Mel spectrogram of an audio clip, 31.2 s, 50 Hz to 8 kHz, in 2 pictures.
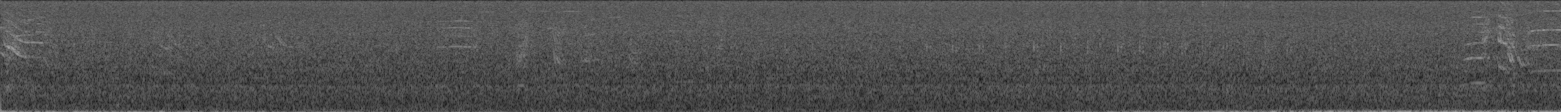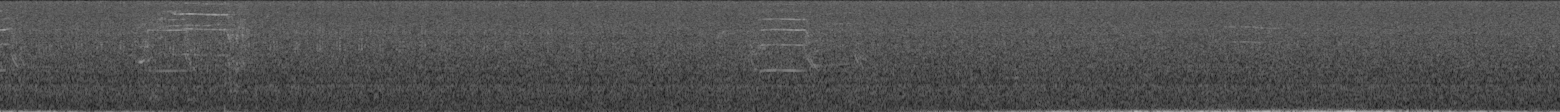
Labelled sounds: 0.0	0.5	killer whale, northern resident, G clan, 1.6 to 2.8 kHz
4.4	4.7	killer whale, northern resident, G clan, GI subclan, call N24i, 2.1 to 4.5 kHz
14.6	15.0	killer whale, northern resident, G clan, 2.3 to 2.9 kHz
15.3	15.8	killer whale, northern resident, G clan, 1.1 to 6.0 kHz
17.2	17.9	killer whale, northern resident, G clan, 3.4 to 7.3 kHz
23.1	23.7	killer whale, northern resident, G clan, GI subclan, call N23i, 1.1 to 4.8 kHz
28.0	28.4	killer whale, northern resident, G clan, 3.6 to 3.9 kHz

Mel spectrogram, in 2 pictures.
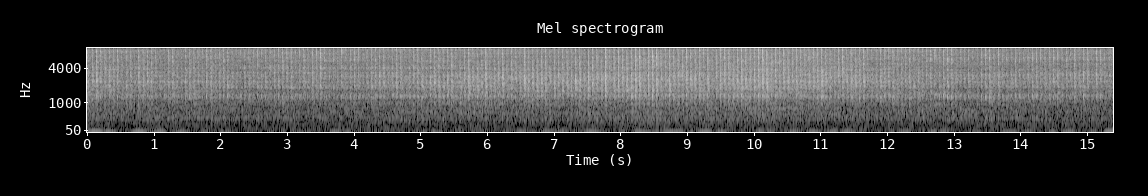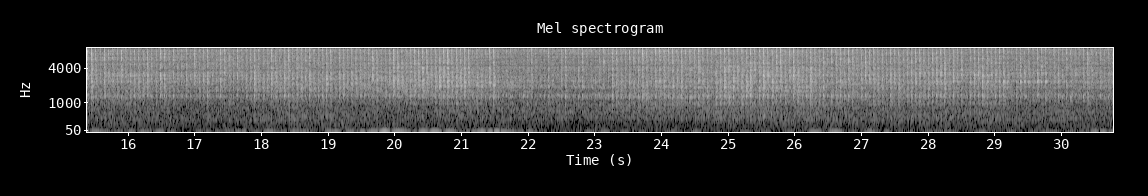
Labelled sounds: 12.7	13.0	vessel noise, 1.2 to 1.6 kHz
19.7	19.9	vessel noise, 2.6 to 2.7 kHz

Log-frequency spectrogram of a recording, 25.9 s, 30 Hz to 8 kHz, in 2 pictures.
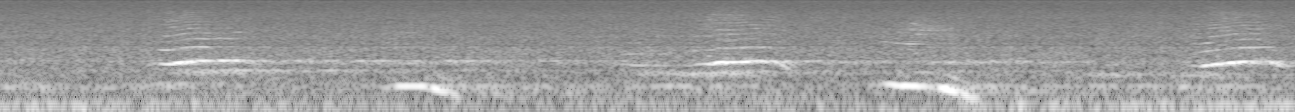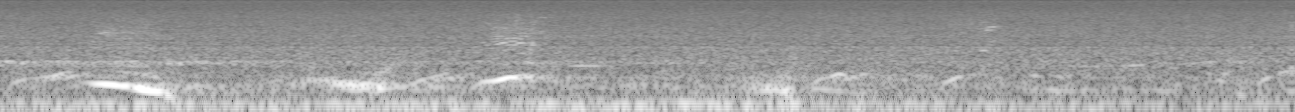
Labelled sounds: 1.7	2.4	humpback whale, 1.1 to 1.6 kHz
8.9	9.2	humpback whale, 0.83 to 0.99 kHz
12.1	12.4	humpback whale, 1.2 to 1.5 kHz
13.9	14.2	humpback whale, 1.4 to 1.6 kHz
17.9	18.3	humpback whale, 0.80 to 1.1 kHz

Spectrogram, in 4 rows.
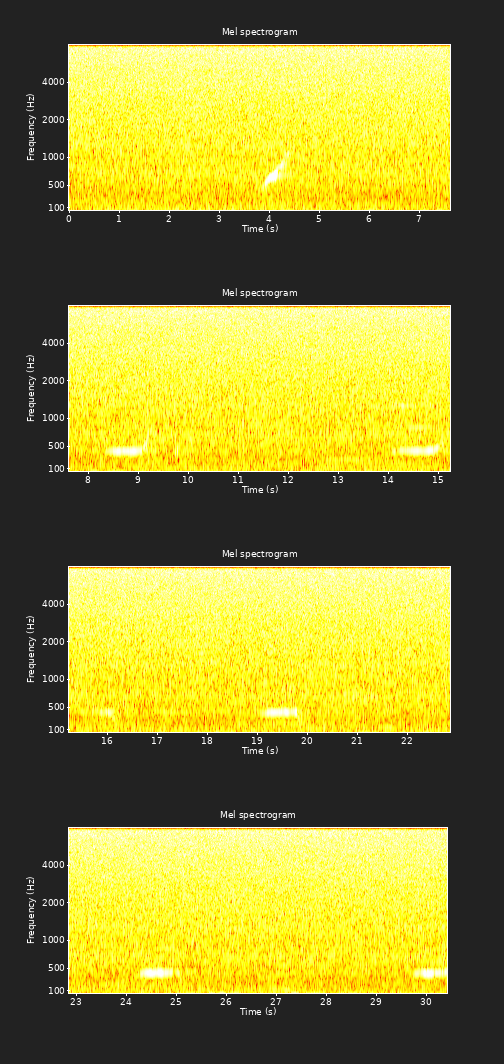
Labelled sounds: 4.1	4.5	humpback whale, 0.80 to 1.1 kHz

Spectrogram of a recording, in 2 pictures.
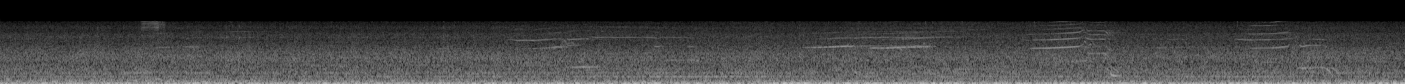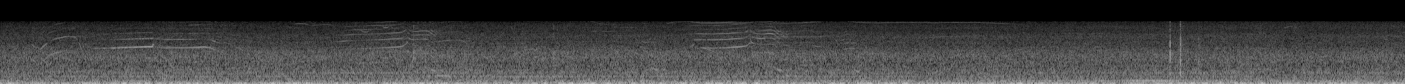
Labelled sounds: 5.0	6.2	killer whale, southern resident, 0.79 to 4.9 kHz
8.0	9.8	killer whale, southern resident, 1.7 to 5.6 kHz
12.3	13.3	killer whale, southern resident, 0.78 to 7.8 kHz
15.0	16.3	killer whale, southern resident, 1.5 to 5.3 kHz

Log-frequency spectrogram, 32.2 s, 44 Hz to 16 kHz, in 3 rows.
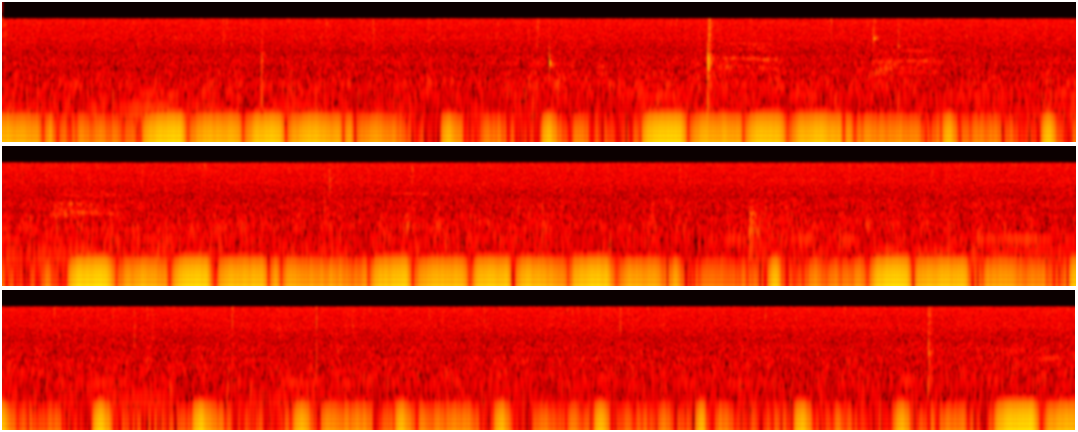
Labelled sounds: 5.9	6.1	killer whale, 0.30 to 1.5 kHz
7.1	7.9	killer whale, southern resident, J pod, call S04, 0.30 to 2.9 kHz
8.7	9.4	killer whale, southern resident, J pod, call S04, 0.59 to 2.3 kHz
11.2	12.0	killer whale, southern resident, J pod, call S04, 0.72 to 2.5 kHz
14.4	15.7	killer whale, southern resident, J pod, call S03, 1.9 to 4.5 kHz

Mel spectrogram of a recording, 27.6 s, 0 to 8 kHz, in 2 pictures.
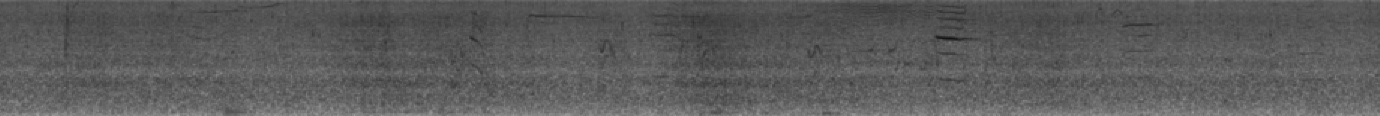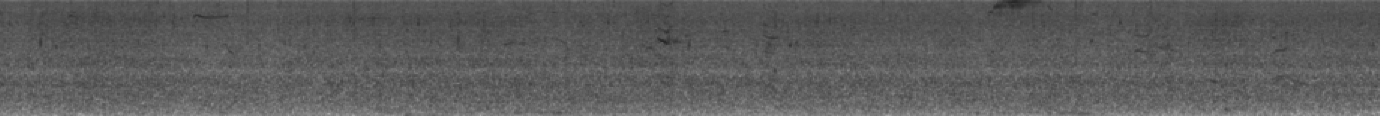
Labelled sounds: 1.9	2.9	killer whale, northern resident, 5.6 to 7.2 kHz
5.3	6.8	killer whale, northern resident, 2.9 to 5.3 kHz
8.6	8.9	killer whale, northern resident, 5.5 to 6.9 kHz
9.3	9.8	killer whale, northern resident, 0.84 to 6.9 kHz
11.2	11.6	killer whale, northern resident, 1.9 to 4.2 kHz
15.7	16.1	killer whale, northern resident, 4.9 to 5.3 kHz
20.4	20.6	killer whale, northern resident, 2.4 to 2.9 kHz
24.0	24.3	killer whale, northern resident, 7.7 to 7.9 kHz

